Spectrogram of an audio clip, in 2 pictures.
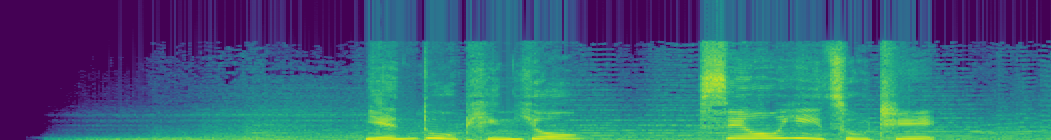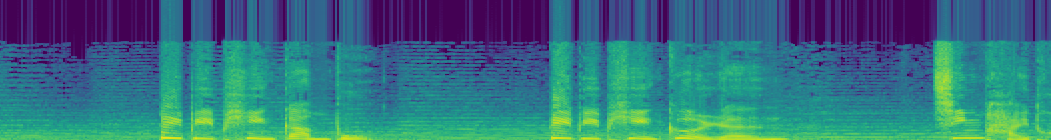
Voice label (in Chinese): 女, 年度颁奖, 大气昂扬; 质感知性; 沉稳大气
